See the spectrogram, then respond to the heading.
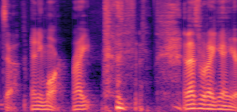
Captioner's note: chuckles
